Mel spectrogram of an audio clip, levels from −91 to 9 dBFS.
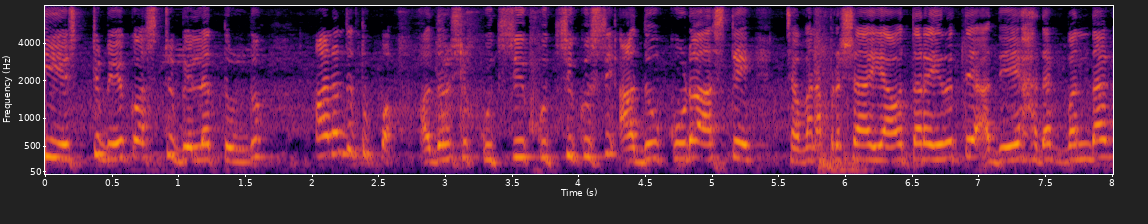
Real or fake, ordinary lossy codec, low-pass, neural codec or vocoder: real; none; none; none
